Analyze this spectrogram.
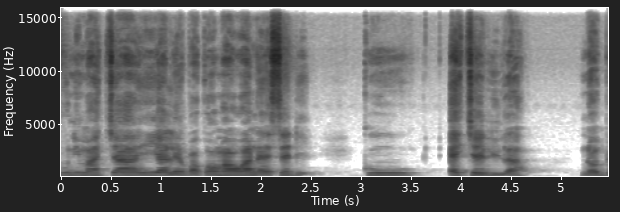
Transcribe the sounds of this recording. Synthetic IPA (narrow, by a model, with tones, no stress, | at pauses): u˦nĩ˦mã˧t͡ʃa˦ji˦ja˦lɛ˨ba˨kɔ˦mã˦wa˦nã˨ɛ˨sɛ˦di˦ | ku˦ | ɛ˦t͡ʃe˦li˨la˦ | nɔ̃˨b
